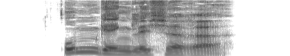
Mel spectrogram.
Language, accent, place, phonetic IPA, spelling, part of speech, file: German, Germany, Berlin, [ˈʊmɡɛŋlɪçəʁə], umgänglichere, adjective, De-umgänglichere.ogg
- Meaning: inflection of umgänglich: 1. strong/mixed nominative/accusative feminine singular comparative degree 2. strong nominative/accusative plural comparative degree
